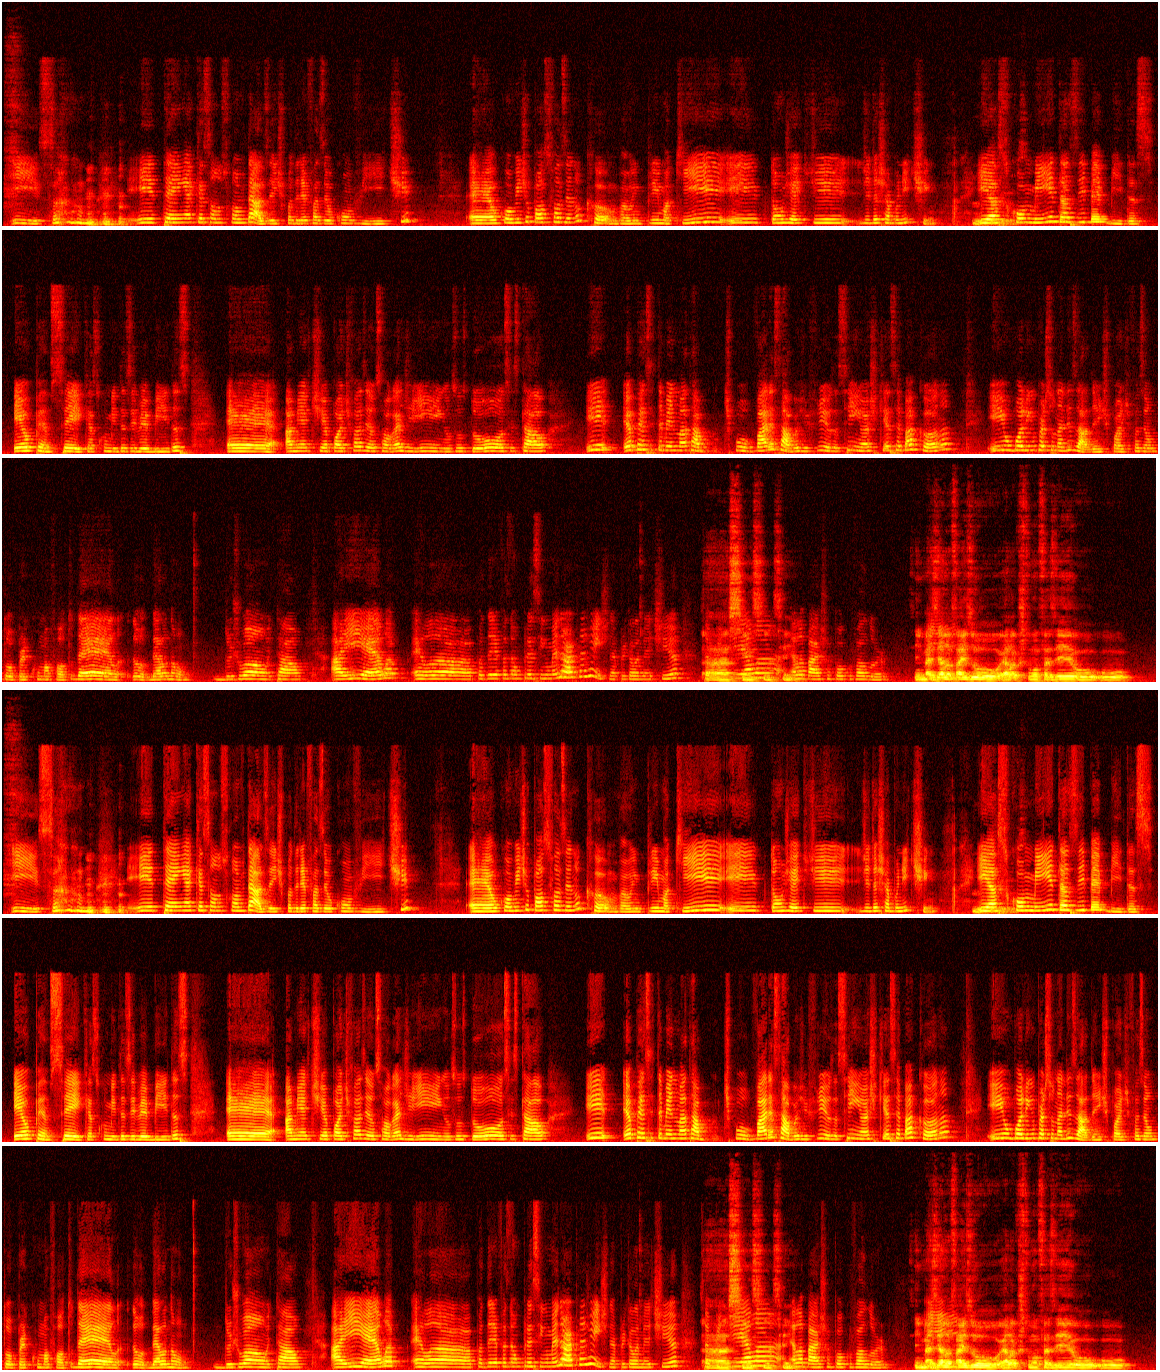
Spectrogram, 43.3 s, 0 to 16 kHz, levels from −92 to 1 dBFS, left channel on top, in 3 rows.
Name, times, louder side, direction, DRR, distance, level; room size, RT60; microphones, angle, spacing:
voice 1, 0.1-1.1 1.6-5.2 5.8-11.7 12.0-14.3 14.6-21.4 21.7-31.2 31.5-40.0 40.4-40.9, right 4 dB, 40° right, 0.3 m, -24 dB
voice 2, 1.0-1.3 12.1-12.6 37.6-38.8 40.3-42.9, right 1 dB, 90° right, 1.6 m, -20 dB
3.9 x 2.1 x 3.4 m
head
